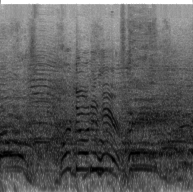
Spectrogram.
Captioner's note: crowd cheering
